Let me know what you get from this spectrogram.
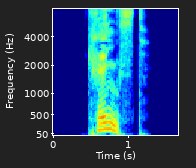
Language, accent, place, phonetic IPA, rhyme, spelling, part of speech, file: German, Germany, Berlin, [kʁɛŋkst], -ɛŋkst, kränkst, verb, De-kränkst.ogg
- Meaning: second-person singular present of kränken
